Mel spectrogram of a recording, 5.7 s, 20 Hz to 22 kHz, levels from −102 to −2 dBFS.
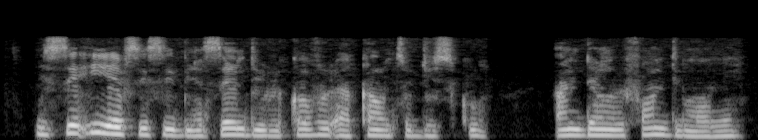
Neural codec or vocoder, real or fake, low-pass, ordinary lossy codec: vocoder, 24 kHz, 100 mel bands, Vocos; fake; 7.2 kHz; none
